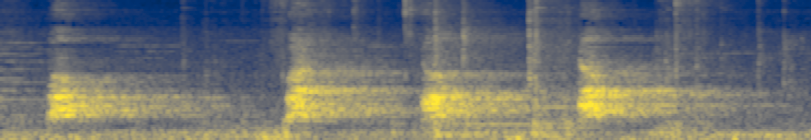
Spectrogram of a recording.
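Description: Small dog barking from behind a closed door, four sharp barks in under three seconds.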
